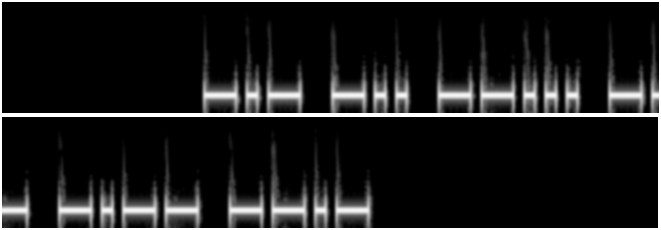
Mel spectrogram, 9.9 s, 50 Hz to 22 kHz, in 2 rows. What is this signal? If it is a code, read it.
Morse code, heard as a keyed tone, about 15 wpm, 700 Hz. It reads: KD7MYQ
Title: USA Call Signs - 6 Characters - Repeated 3x - 15wpm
